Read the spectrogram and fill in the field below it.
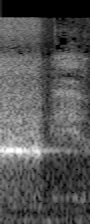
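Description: A single short, breathy whistle, thin and wavering, fading into airy breath after a fraction of a second.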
